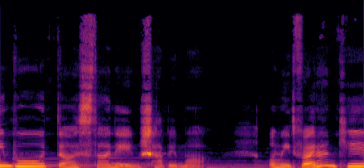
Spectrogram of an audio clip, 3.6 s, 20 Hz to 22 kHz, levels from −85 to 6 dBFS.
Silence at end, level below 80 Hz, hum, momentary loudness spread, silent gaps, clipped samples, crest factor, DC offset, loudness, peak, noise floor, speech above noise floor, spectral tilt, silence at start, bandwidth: 0 s; -66 dBFS; none; 16 LU; none; under 0.1%; 16 dB; under 0.1%; -22 LUFS; -6 dBFS; -47 dBFS; 26 dB; -4 dB/octave; 0 s; over 20 kHz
